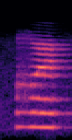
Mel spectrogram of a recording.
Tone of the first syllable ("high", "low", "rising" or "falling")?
high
